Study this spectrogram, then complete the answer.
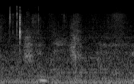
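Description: A corgi lets out a few brief, soft whimpers and whines on a festive city street, heard close by amid background chatter.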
